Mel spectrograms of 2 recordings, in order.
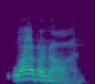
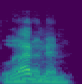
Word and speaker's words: Lebanon: Everybody knows the country of Lebanon, but it's Lebanon.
